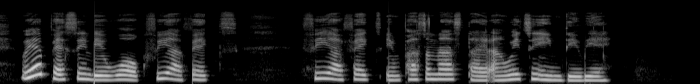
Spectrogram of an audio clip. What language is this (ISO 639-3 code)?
pcm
